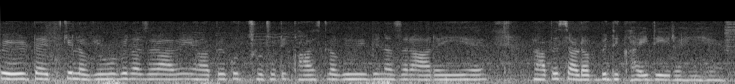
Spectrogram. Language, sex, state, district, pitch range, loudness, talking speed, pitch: Hindi, female, Chhattisgarh, Raigarh, 220-240 Hz, -16 LUFS, 235 wpm, 235 Hz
